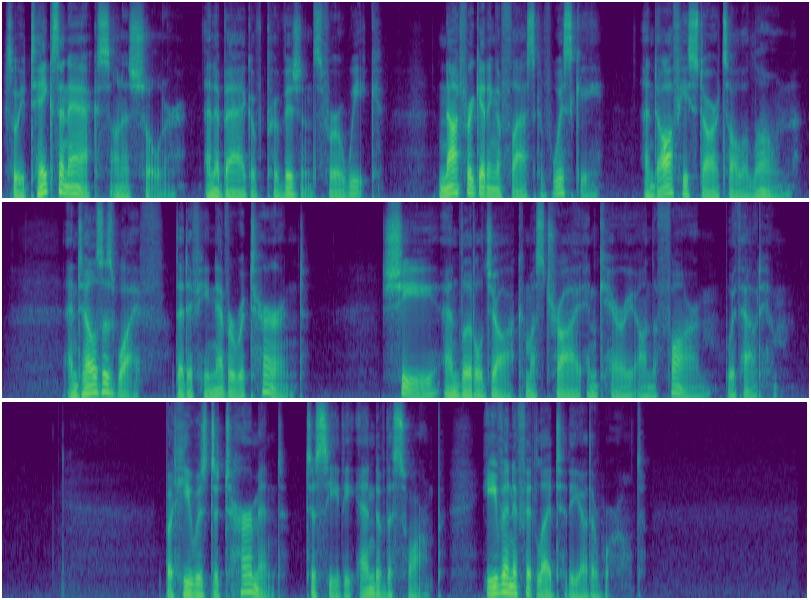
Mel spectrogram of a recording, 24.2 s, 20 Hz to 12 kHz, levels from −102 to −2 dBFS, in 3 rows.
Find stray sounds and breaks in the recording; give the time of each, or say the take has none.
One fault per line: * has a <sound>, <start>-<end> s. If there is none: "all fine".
all fine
